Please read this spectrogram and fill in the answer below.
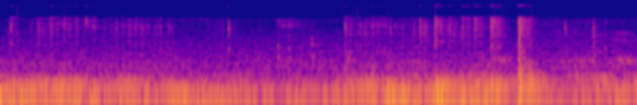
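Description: Irregular clicking from a computer mouse and keyboard, in small clusters with pauses between, over a steady low hum.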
